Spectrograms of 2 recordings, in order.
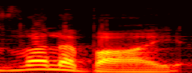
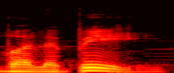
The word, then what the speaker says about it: Vullaby: Vullaby's name is clearly a combination of vulture, the animal it's based on, as well as lullaby, which are often sung to children, hence its correct pronunciation is Vullaby and not Vullaby.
